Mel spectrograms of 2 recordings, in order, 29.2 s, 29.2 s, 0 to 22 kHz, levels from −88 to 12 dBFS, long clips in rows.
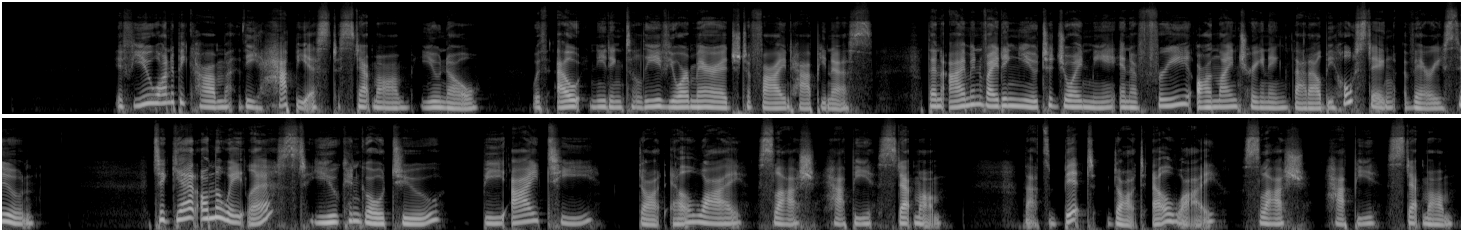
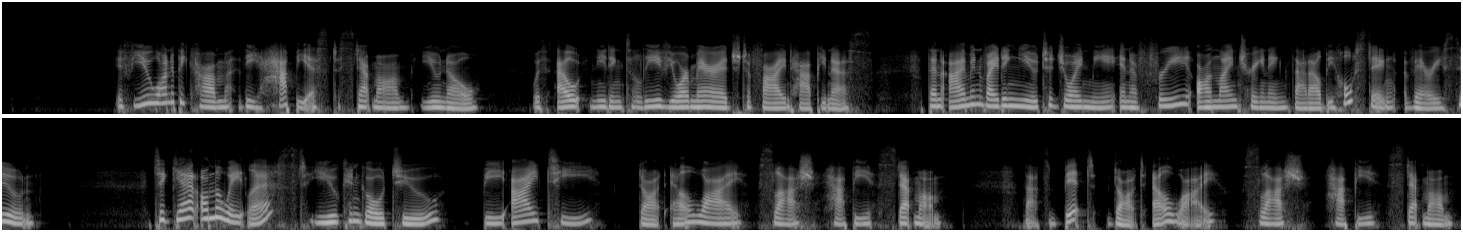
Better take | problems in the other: first | muffled; very; fading above 3 kHz

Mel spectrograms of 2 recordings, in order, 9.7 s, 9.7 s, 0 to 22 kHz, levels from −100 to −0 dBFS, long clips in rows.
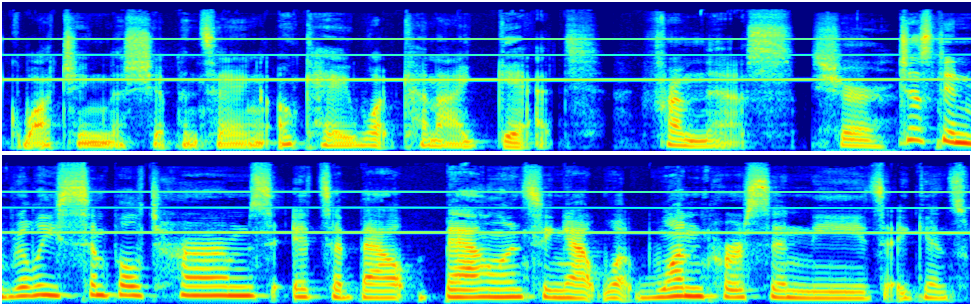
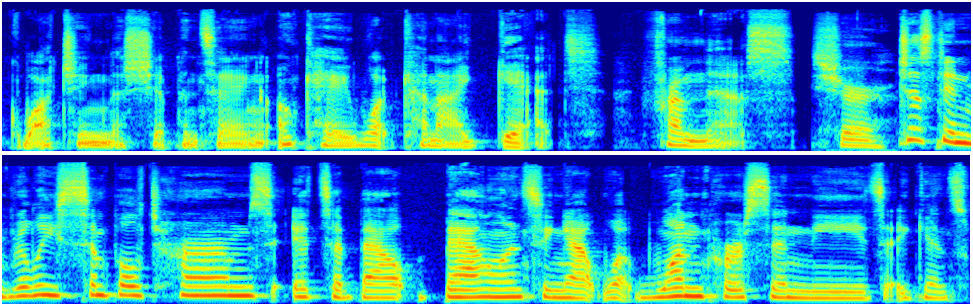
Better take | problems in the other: second | high-pitched whine; noticeable; throughout; 2.5 kHz, 15 dB below the speech

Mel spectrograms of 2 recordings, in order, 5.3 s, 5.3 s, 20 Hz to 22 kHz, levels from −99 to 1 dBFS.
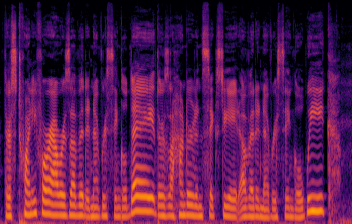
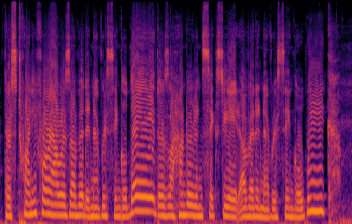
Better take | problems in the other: first | distortion; heavy; 8 dB below the speech

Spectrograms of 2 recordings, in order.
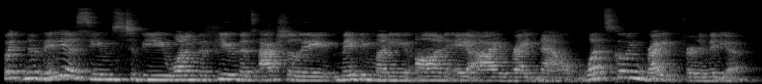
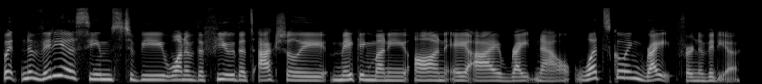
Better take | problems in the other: second | off-mic speech; far // room echo; noticeable; dies away in 0.5 s

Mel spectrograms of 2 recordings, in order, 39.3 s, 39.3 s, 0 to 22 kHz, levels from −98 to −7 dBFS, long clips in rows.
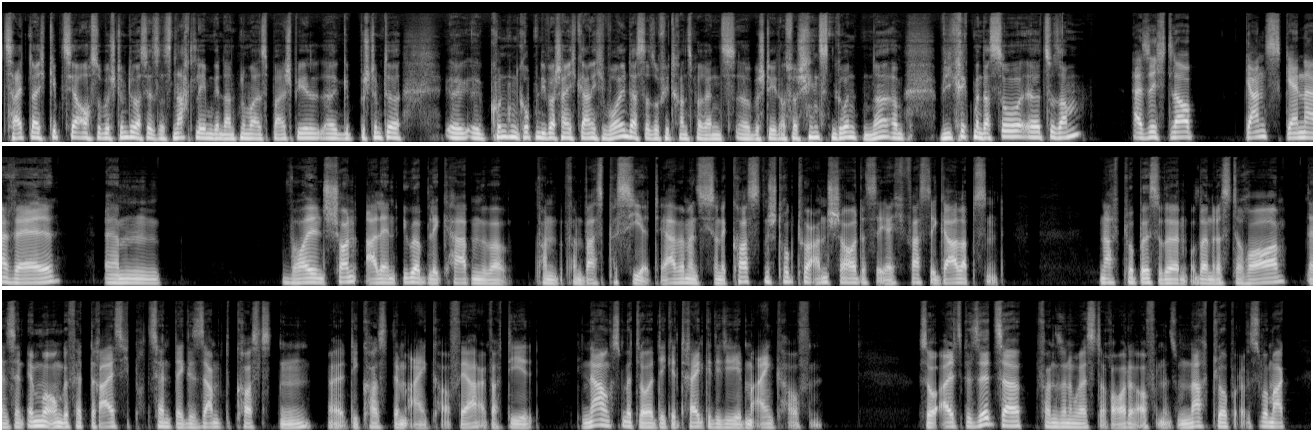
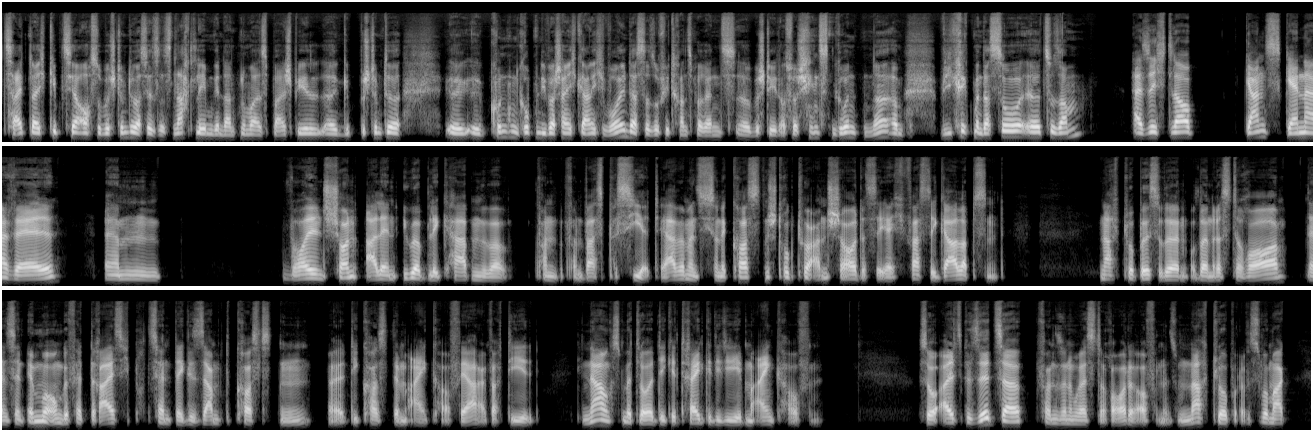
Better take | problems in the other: first | thin; somewhat; fading below 300 Hz

